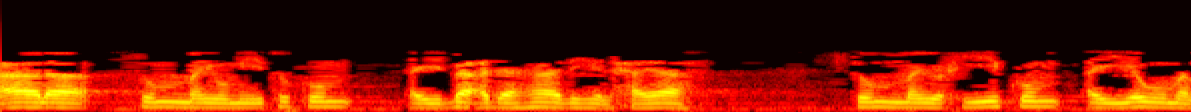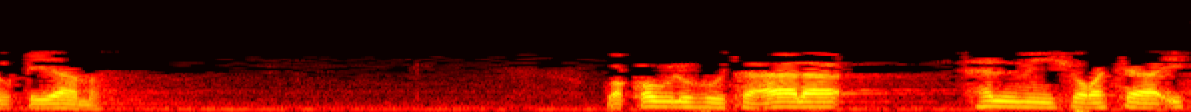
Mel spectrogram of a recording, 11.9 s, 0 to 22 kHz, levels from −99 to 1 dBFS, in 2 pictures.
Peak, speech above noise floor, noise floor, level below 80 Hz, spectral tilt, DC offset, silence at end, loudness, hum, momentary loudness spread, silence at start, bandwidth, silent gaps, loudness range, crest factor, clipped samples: -12 dBFS; 33 dB; -62 dBFS; -62 dBFS; -10.5 dB/octave; under 0.1%; 0.05 s; -30 LUFS; none; 11 LU; 0 s; 4 kHz; none; 7 LU; 20 dB; under 0.1%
